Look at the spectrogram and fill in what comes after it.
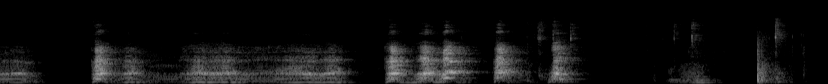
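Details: Siberian Husky; howl; begging for treats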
